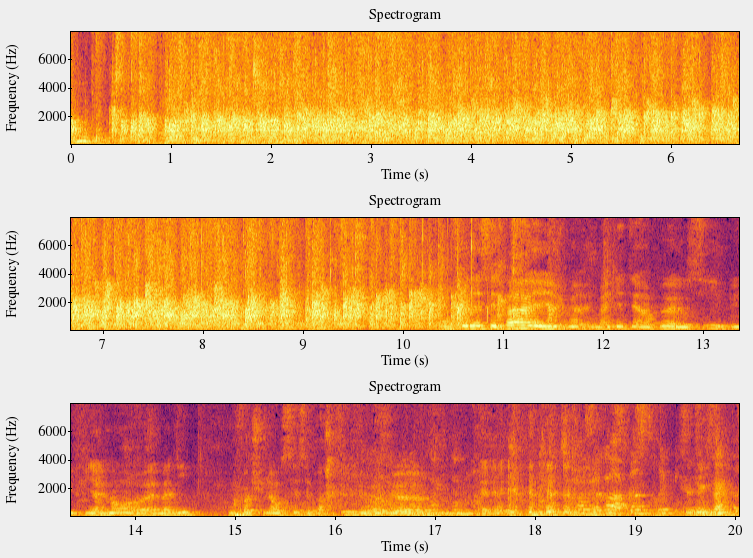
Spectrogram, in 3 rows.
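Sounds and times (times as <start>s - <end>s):
audience applauding: 0.0s - 11.4s
speech: 10.8s - 20.0s
laughter: 16.2s - 19.0s.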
